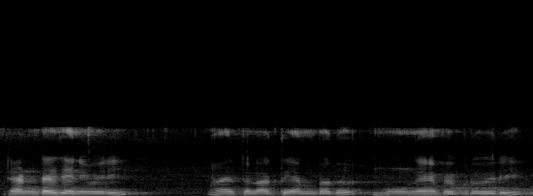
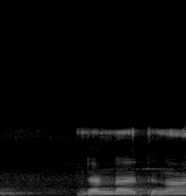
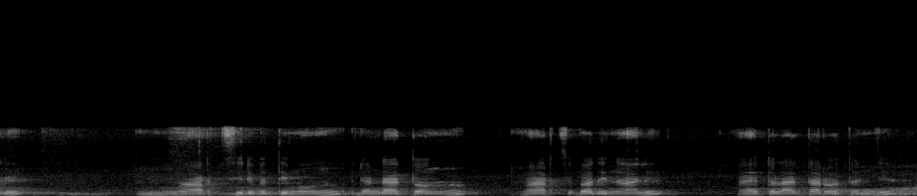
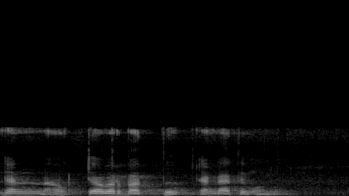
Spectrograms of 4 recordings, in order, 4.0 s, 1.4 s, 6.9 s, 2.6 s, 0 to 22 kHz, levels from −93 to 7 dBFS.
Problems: low volume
